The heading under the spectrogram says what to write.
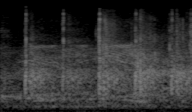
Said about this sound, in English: And I thank you for that golf clap. Thank you for that, it's just so nice. Sound like a Sunday afternoon taking a nap, doesn't it? What's that little clap? Oh, that's a golf clap.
